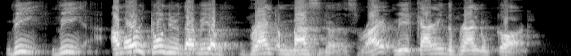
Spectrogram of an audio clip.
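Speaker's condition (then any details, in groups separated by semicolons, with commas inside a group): Cleft palate; congenital cleft palate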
